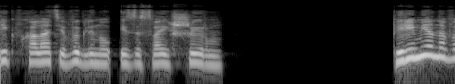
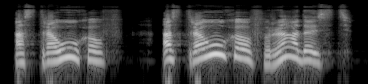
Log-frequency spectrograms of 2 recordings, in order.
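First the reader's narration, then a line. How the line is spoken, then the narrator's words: Triumphant shout. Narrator (Russian): Он торжествующим голосом закричал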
